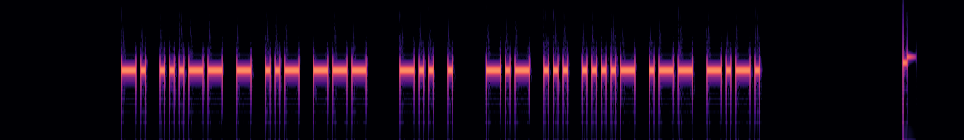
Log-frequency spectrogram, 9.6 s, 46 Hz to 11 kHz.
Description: Morse code, heard as a keyed tone, about 25 wpm, 700 Hz. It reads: N3TUO DE KS4WC
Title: USA Callsign DE Callsign - 5 Characters - 25wpm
